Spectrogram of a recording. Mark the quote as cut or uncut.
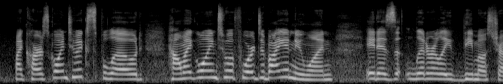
uncut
